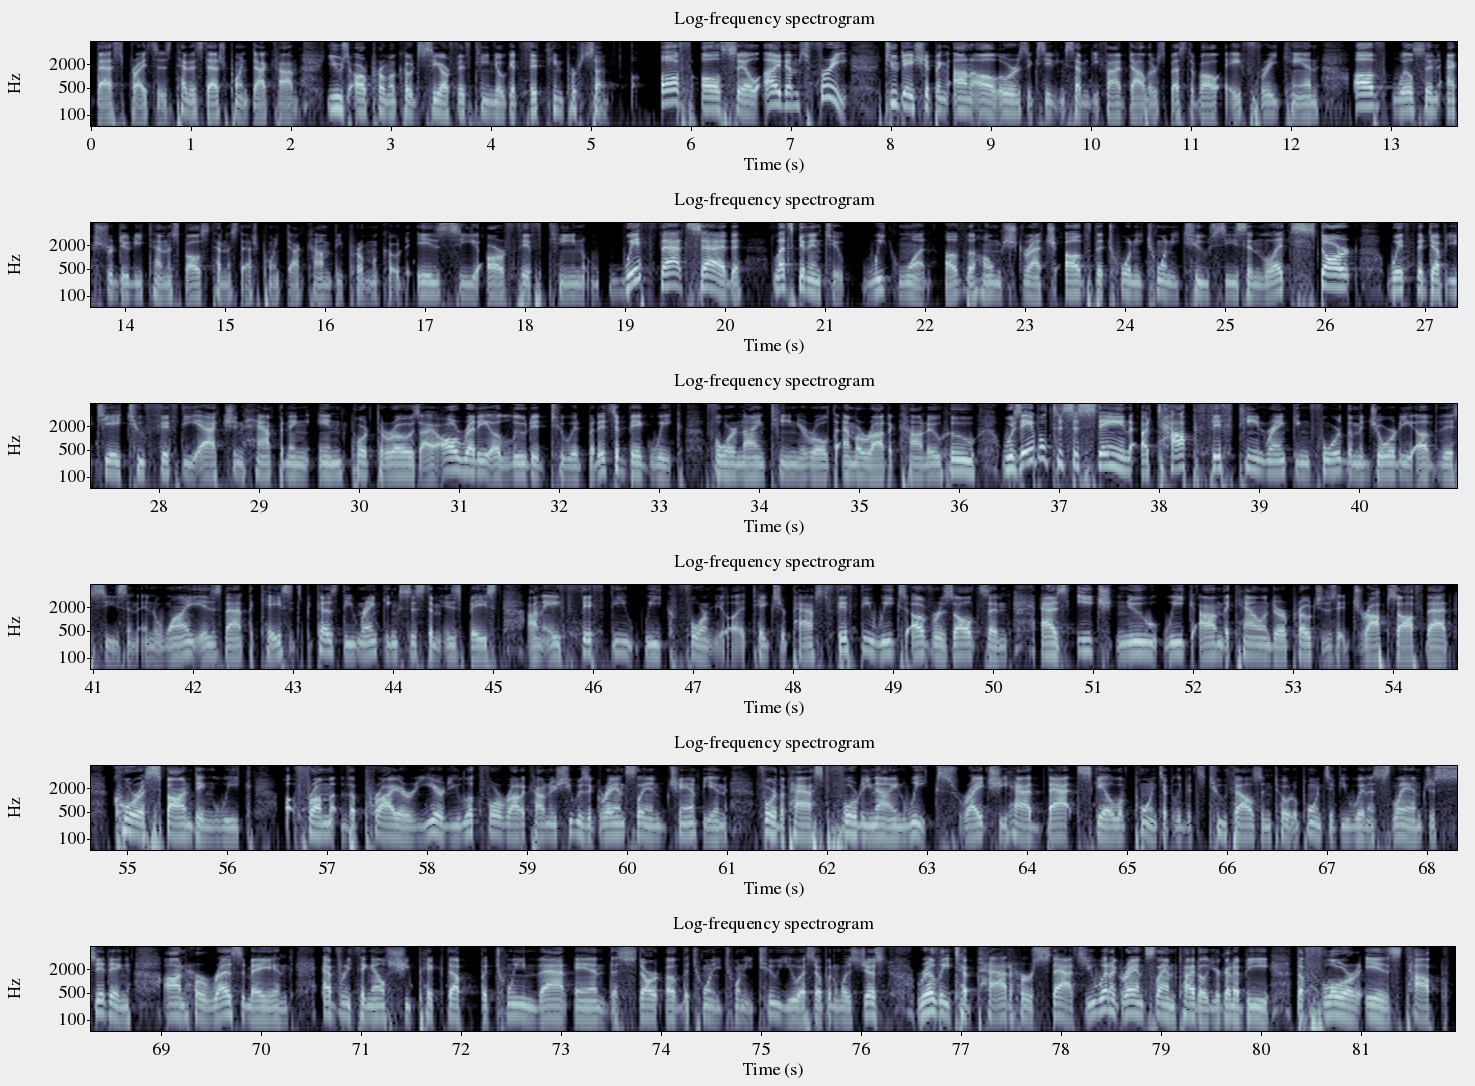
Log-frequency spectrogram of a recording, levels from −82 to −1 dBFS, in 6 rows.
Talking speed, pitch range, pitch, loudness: 160 wpm, 110-135 Hz, 120 Hz, -23 LUFS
